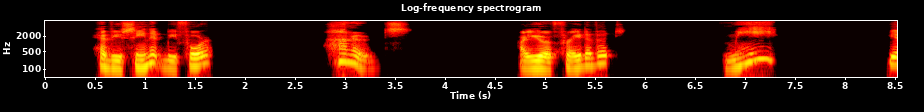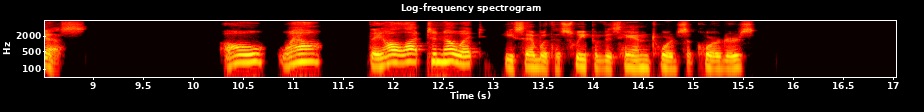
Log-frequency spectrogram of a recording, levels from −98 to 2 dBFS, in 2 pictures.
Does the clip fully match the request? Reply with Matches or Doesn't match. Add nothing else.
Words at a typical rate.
Doesn't match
